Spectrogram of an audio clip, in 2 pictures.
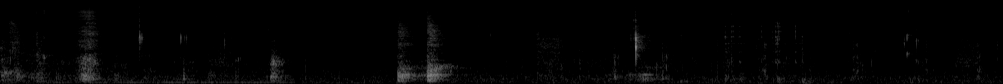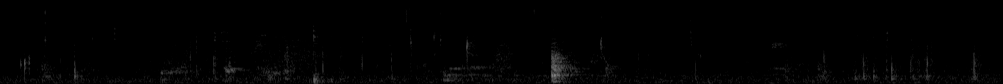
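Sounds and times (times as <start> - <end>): person chewing with mouth clicks: 6.0 - 20.0.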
